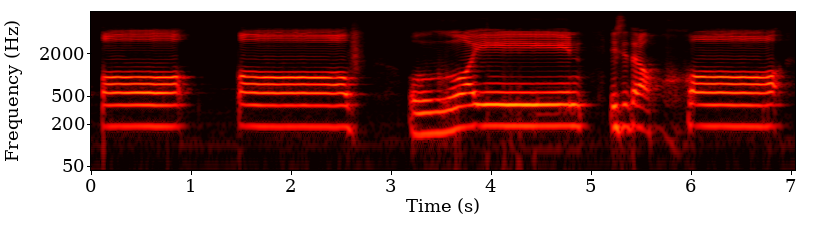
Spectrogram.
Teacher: صفت استعلاء کی وجہ سے زبان کی جڑ اوپر کی طرف اٹھتی ہے جب ہم ان کو موٹا کرتے ہیں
